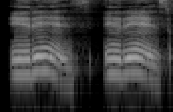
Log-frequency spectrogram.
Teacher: And of course we have the flap T. If you aim for American English, the T sounds a little bit like a D.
